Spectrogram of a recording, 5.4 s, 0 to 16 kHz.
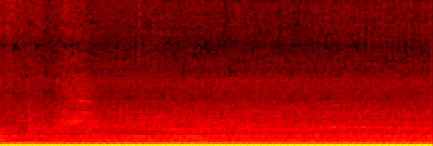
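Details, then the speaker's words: Chevy Nova V8 on newly installed Holley Sniper EFI, after fixing a leaking fuel line splice: steady even idle sitting noticeably faster than normal warm idle; idle running high, cause unknown. "our idle's running a little high. So I'm not quite sure why."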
